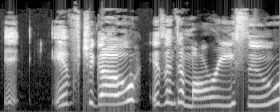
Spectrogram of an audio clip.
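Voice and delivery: normal talking voice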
